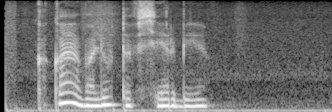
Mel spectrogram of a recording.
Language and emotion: Russian, neutral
